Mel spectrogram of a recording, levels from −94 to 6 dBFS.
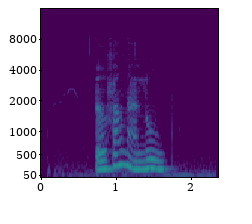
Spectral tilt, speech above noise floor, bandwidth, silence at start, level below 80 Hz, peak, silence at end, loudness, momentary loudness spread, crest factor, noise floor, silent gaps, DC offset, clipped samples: -8 dB/octave; 30 dB; 9 kHz; 0.7 s; -76 dBFS; -34 dBFS; 0.1 s; -48 LUFS; 6 LU; 16 dB; -76 dBFS; none; under 0.1%; under 0.1%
